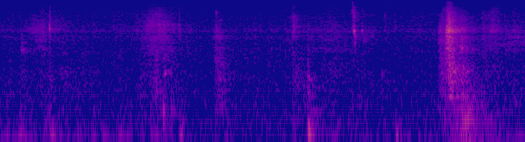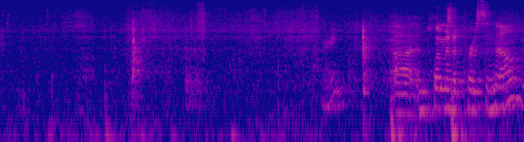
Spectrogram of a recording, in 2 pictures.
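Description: A door in a board of education meeting room swings shut with a muffled thud midway, followed by smaller knocks, while people talk quietly in the background.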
